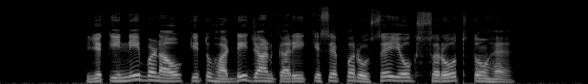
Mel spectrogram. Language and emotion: Punjabi, neutral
